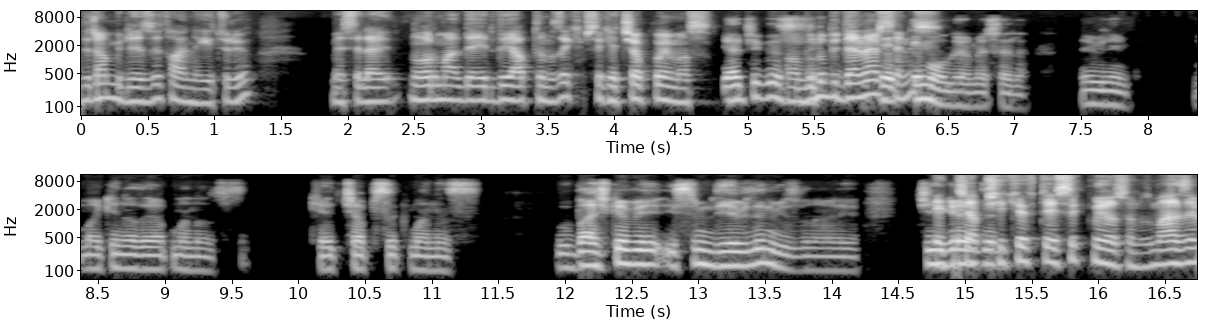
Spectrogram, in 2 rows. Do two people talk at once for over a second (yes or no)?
yes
